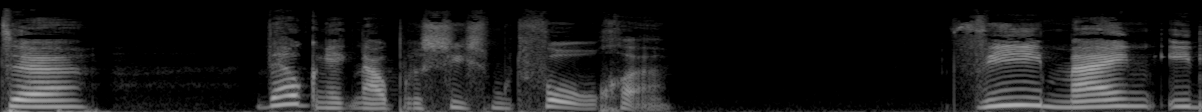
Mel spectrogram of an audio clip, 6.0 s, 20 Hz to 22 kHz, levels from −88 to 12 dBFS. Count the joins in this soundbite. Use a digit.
1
